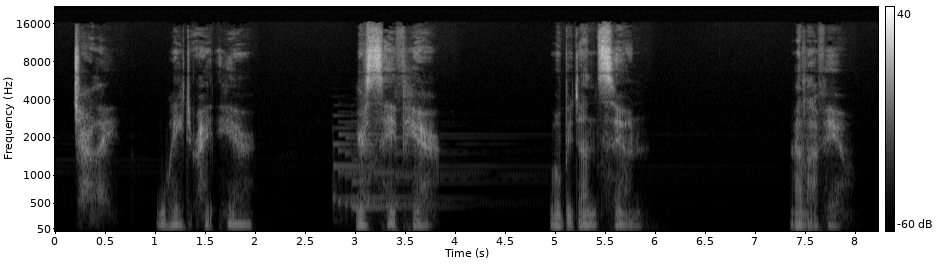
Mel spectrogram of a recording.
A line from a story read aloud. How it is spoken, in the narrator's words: gently whispered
